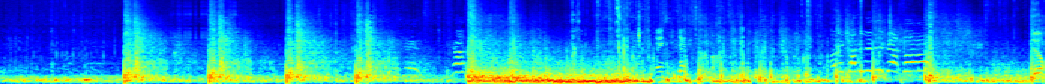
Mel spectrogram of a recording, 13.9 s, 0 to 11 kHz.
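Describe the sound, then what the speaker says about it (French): Rockets exploding about fifty metres away during combat in Afghanistan, heavy booming blasts and cracks erupting in bursts, with a sustained loud roar midway, voices and shouts underneath. "Deux roquettes viennent d'exploser à 50 mètres"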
